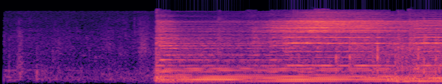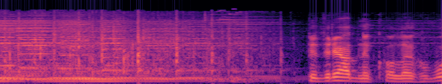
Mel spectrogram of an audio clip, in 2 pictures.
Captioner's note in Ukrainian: звучить музика та оплески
